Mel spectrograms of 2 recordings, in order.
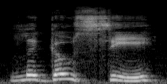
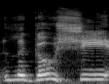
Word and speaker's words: Legosi: to State categorically the main character's name is legosi the deer's name is Lewis because the original Japanese had the Japanese pronunciation and people in America are calling him legoshi and ruis please for [ __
